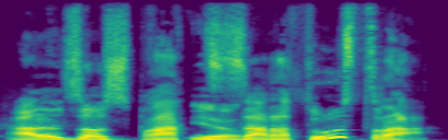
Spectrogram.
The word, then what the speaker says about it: Also sprach Zarathustra: Also Sprach Zarathustra.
